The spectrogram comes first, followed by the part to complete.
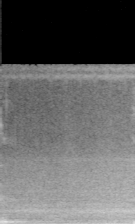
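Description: Steady background noise in a pause between words: a low rumble with hiss over it, with no distinct events.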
